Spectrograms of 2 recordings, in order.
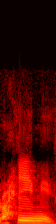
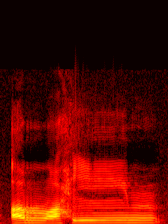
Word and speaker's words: Ar-Rahim: So they never used to say Bismillahir Rahmanir Rahimi, stop at Rahimi. So we're going to put mim sukoon, sakin. Ar-Rahim, Ar-Rahim, hold and let go.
